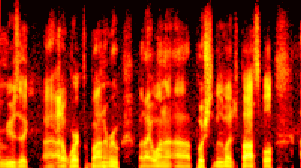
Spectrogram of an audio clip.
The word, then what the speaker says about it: Bonnaroo: Like Bonnaroo, Buckaroo? How do you pronounce this? That's how you pronounce it? Yep. Not Bonaro is going on right now in Manchester, Tennessee.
